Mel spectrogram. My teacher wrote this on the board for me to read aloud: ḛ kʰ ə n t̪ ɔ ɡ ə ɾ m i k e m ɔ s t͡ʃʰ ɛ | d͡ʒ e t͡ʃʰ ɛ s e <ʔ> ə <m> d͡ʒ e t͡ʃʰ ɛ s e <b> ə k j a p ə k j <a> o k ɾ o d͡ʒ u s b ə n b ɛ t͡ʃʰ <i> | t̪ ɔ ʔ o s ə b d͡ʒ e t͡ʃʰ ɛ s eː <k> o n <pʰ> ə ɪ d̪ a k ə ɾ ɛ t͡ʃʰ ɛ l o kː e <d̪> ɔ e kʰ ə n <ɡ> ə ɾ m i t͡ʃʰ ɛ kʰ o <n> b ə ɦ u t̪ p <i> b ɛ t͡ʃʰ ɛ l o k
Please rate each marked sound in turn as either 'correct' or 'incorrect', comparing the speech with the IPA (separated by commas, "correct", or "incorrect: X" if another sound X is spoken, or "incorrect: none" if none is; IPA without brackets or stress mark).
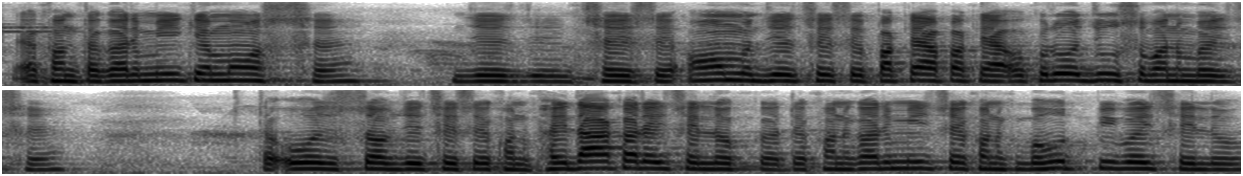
correct, correct, incorrect: p, correct, incorrect: ɛ, incorrect: kʰ, correct, incorrect: t̪, correct, correct, correct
